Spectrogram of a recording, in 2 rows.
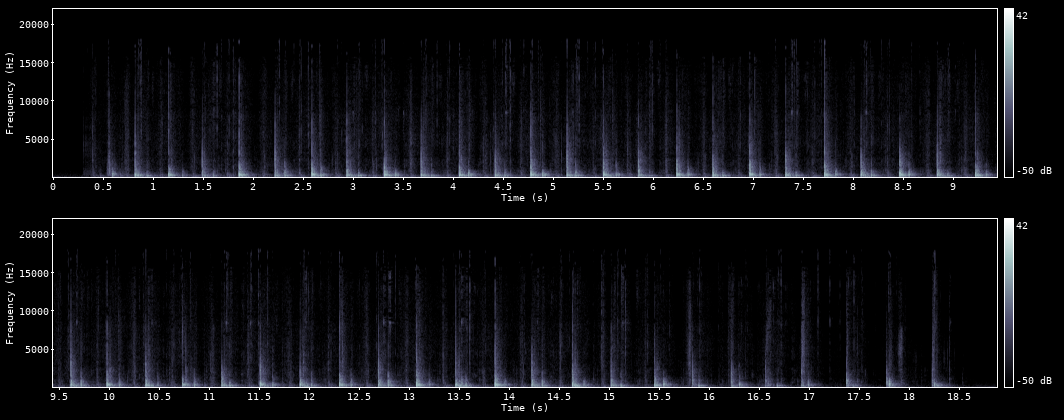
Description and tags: wood 17c boots run
Running on a wooden floor: boots. Recorded with a ZOOM H2 in a basement of a house: a large wooden table placed on a carpet over concrete. Normalized with Audacity.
